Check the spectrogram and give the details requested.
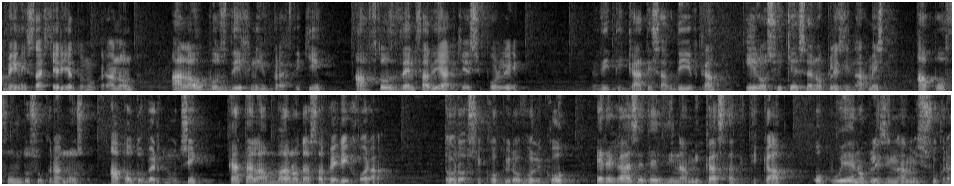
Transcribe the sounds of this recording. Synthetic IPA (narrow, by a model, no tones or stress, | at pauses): ɐme̞nist̪ɐçe̞ɾʝɐt̪o̞nukɾɐ̰no̞n | ɐlɐo̞po̞zðixniːpɾɐkt̪ici | ɐft̪o̞ðe̞nθɐðiɐɾcesi̥po̞li | ðit̪ikɐt̪isɐvd̪ivkɐiɾo̞sice̞se̞no̞ple̞zðinɐ̰mis | ɐpo̞θunt̪usukɾɐnus | ɐpo̞t̪o̞be̞ɾnut͡sikɐt̪ɐlɐɱvɐno̞nd̪ɐst̪ɐpe̞ɾixo̞ɾɐ̰ | t̪o̞ɾo̞siko̞piɾo̞vo̞liko̞e̞ɾɣɐze̞t̪e̞ðinɐmikɐst̪ɐðit̪ikɐo̞puie̞no̞ple̞zðinɐmist̪i̥sukɾɐ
